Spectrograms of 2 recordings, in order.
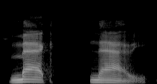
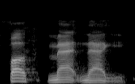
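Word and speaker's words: Matt Nagy: maggie did you hear me mac natty yeah i can't even say his name right his name right matt naggy yeah okay um bulls we're making we're making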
